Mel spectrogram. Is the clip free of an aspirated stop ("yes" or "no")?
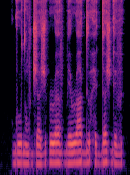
yes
